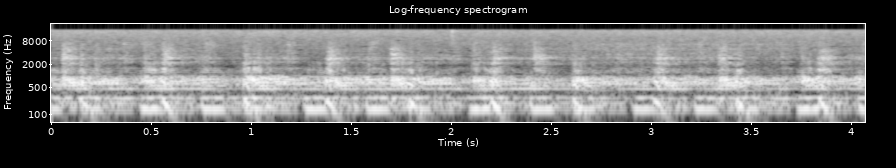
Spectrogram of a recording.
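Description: Electronic dance music from a club DJ mix played back from a cassette tape rip: a steady, fast kick-drum beat under a pulsing bass line.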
